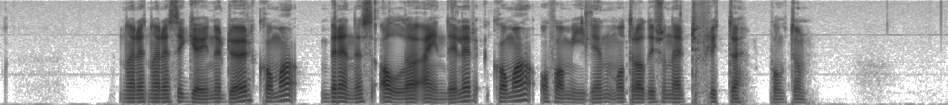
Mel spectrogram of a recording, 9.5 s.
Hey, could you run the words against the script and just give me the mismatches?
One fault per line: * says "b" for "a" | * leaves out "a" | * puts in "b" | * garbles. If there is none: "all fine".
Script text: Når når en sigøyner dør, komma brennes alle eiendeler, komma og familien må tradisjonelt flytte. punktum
all fine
